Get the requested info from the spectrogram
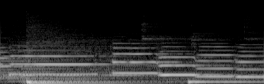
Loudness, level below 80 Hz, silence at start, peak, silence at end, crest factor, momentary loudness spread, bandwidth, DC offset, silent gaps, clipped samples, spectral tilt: -24 LUFS; -36 dBFS; 0 s; -6 dBFS; 0 s; 16 dB; 6 LU; 10 kHz; under 0.1%; none; under 0.1%; -8.5 dB/octave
